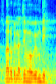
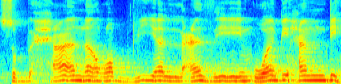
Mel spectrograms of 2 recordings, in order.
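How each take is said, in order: First: The phrase is recited very quickly and rushed. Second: The phrase is recited slowly and deliberately. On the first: "bukan pula hadr" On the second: "Tahqiq itu"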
